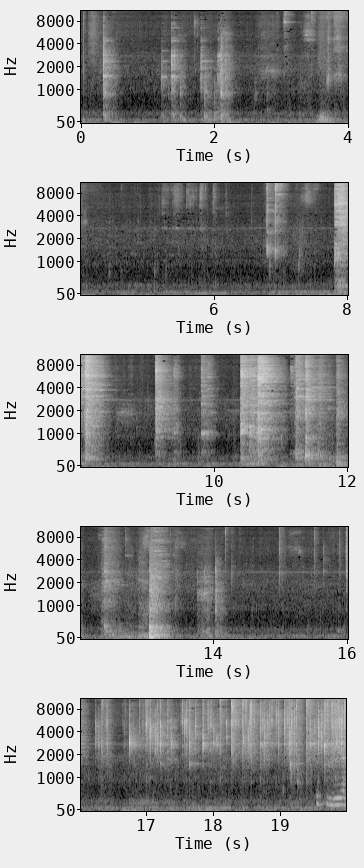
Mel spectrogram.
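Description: Metal utensils clinking and knocking against a small pan and a steel bowl during tempering of mustard seeds in hot ghee, with a few louder knocks in the middle. Near the end a dense crackling sizzle builds as the mustard seeds splutter in the ghee.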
